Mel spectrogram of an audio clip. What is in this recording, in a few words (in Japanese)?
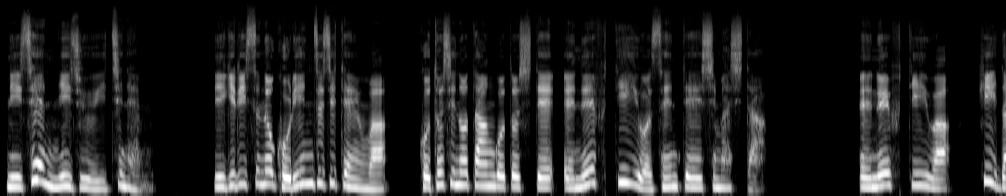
ハキハキした(日本語), ナレーション; 韓国ソウル出身。日本の専門学校、声優養成所を卒業。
